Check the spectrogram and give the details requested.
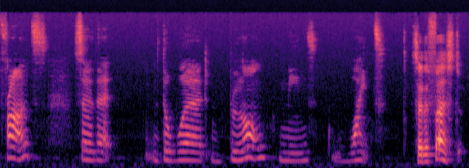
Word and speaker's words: blanc: accompanied by the word blanc on the end. And, you know, you guys might actually think that this one is pronounced blank because it does end in a C.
